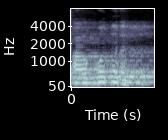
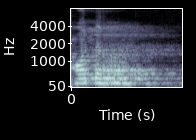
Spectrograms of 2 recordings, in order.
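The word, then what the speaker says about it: القدر: water sama seperti itu atau di surah alqadr in Q bukan qoder qod dibacanya ro tafhim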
